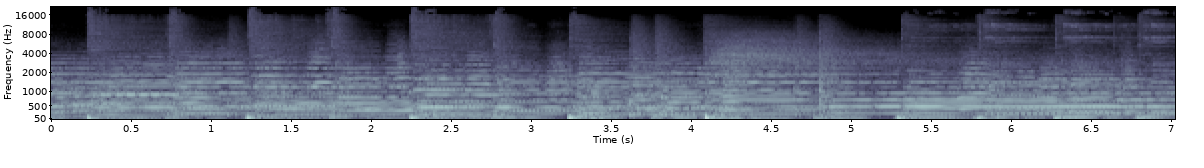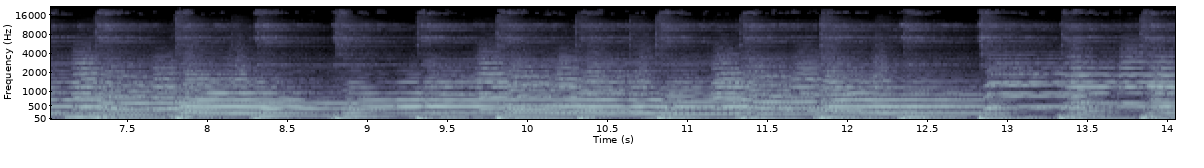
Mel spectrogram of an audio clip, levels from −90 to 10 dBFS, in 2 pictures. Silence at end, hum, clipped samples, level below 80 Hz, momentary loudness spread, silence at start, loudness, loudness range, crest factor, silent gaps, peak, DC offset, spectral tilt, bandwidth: 0 s; none; under 0.1%; -30 dBFS; 4 LU; 0 s; -24 LUFS; 2 LU; 20 dB; none; -4 dBFS; under 0.1%; -5.5 dB/octave; 19.5 kHz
